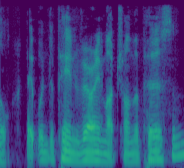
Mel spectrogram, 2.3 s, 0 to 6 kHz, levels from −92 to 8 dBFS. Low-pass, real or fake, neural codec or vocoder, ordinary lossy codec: 5.4 kHz; real; none; AAC, 32 kbps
